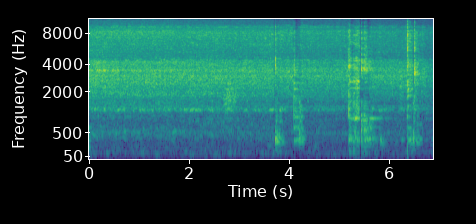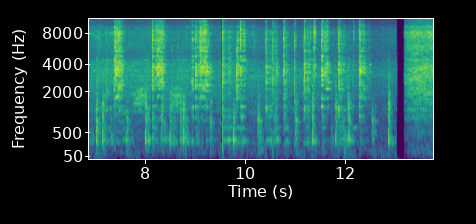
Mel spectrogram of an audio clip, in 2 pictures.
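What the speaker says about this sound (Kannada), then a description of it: "ಸಿಗಡಿ ಫ್ರೈ ಮಾಡಿದಂಥ ಎಣ್ಣೆಯನ್ನು ಹಾಕಿ ಮಿಕ್ಸ್ ಮಾಡಿ" Prawn-frying oil is stirred into a prawn biryani mixture in a pot, a constant sizzle joined by a quick run of metal spoon scrapes and clanks that grows busier toward the end, close and without speech.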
